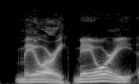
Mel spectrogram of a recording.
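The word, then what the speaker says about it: Māori: Maori, and non-Maori citizens.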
